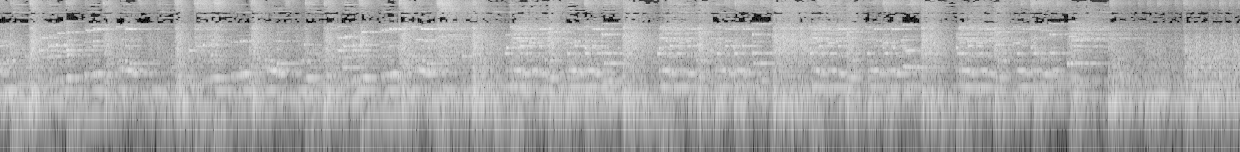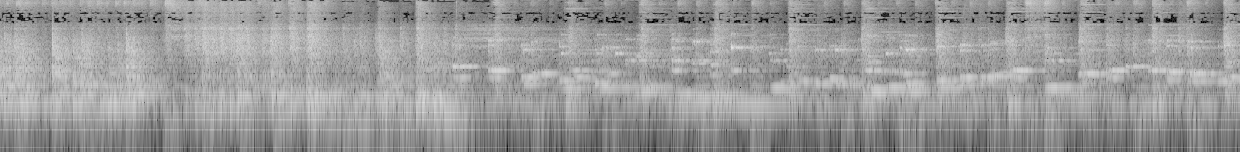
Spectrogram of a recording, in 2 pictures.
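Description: Percussion ensemble playing a funk arrangement, with marimbas carrying quick melodic lines over drum kit and hand drum. A loud, dense passage thins to a lighter, quieter mallet passage about eighteen seconds in.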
